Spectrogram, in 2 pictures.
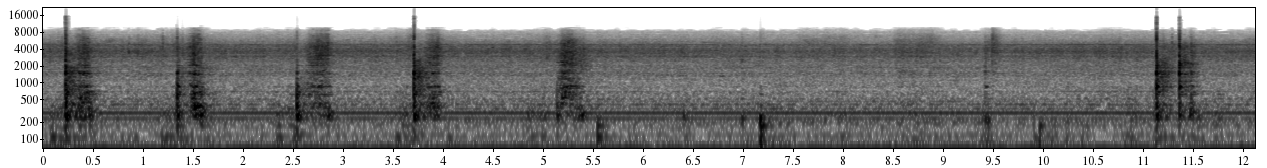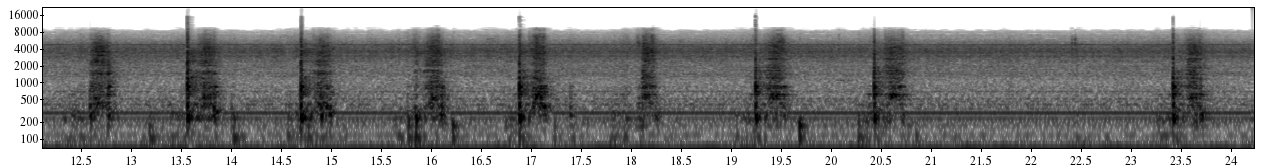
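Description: A knife chops sausage into chunks on a cutting board, sharp regular knocks repeating every second or so, close and clear over a steady background hum.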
